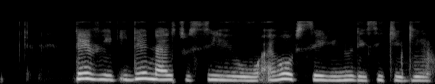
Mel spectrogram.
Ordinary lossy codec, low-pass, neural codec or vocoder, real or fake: none; none; codec, 16 kHz, 2 kbps, FreqCodec, smaller model; fake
